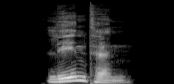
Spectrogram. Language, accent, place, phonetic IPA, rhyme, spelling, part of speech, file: German, Germany, Berlin, [ˈleːntn̩], -eːntn̩, lehnten, verb, De-lehnten.ogg
- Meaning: inflection of lehnen: 1. first/third-person plural preterite 2. first/third-person plural subjunctive II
